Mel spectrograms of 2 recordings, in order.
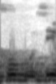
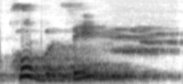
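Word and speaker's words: الخبث: Tapi kalau kita bacanya khubuthi bi taskinil ba, mensukunkan huruf ba, maka itu artinya apa? Kotoran. Namun riwayat yang paling banyak menyebutkan khubuthi.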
